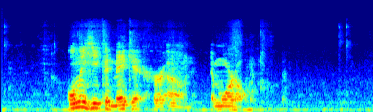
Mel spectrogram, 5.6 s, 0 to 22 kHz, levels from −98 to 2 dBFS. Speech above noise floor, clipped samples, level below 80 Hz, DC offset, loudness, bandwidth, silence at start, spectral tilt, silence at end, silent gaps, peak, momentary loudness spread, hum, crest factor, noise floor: 33 dB; under 0.1%; -52 dBFS; under 0.1%; -18 LUFS; 7.2 kHz; 0.05 s; -9 dB/octave; 1.65 s; none; -2 dBFS; 20 LU; none; 18 dB; -50 dBFS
